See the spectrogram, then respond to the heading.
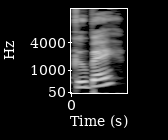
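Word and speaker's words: Goo Hara: It's literally, it's G-O-O, like Gube. – Oh. – Gu. And then last name is H-A-R-A. Hara.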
